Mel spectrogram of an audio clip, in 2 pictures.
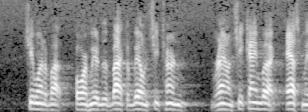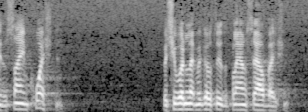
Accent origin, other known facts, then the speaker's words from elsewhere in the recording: North Carolina, United States; I said, I'm from North Carolina up here.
